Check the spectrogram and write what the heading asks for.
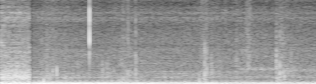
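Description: Footsteps on grass and pavement over a steady low hum, with a light click about two-thirds of a second in.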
